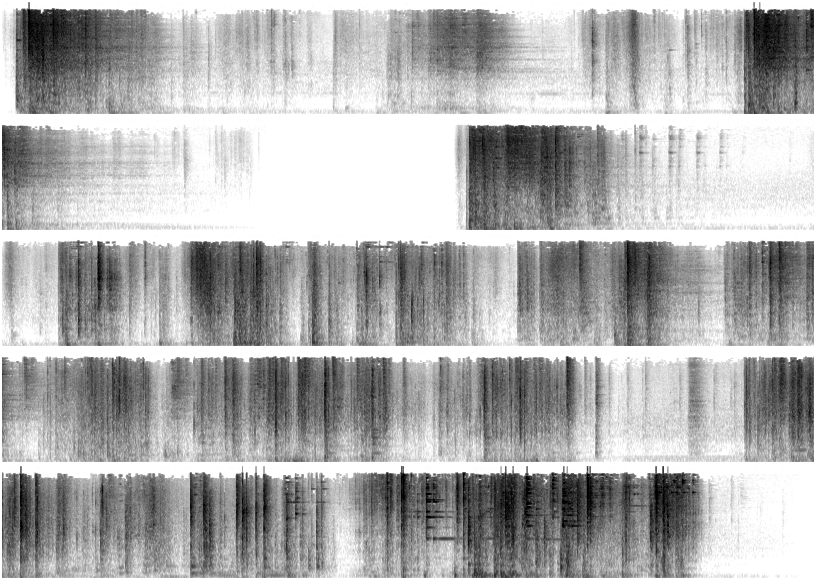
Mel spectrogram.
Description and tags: axe chops smashes wood metal grill trailer rv walls and debris glass chunky
walls, debris, metal, chunky, trailer, smashes, rv, axe, grill, chops, wood, glass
